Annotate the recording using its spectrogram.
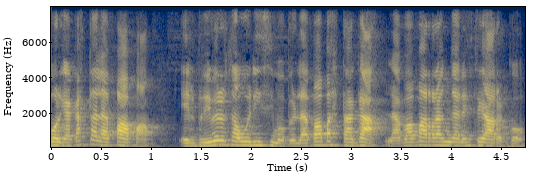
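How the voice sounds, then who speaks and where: Fairly quick and animated, a woman speaks at medium pitch. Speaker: podcast host. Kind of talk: casual chat.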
